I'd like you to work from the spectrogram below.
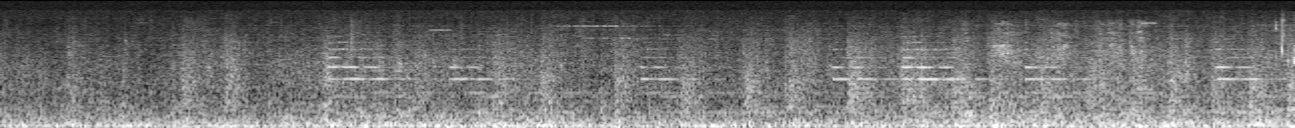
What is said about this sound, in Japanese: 蒸気機関車。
